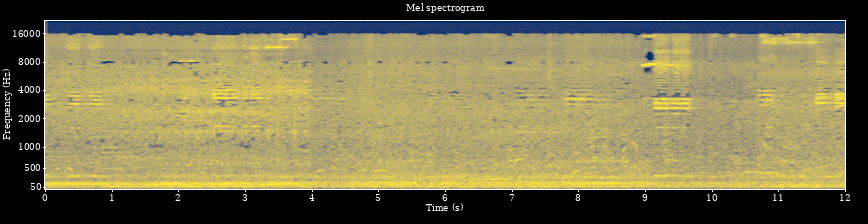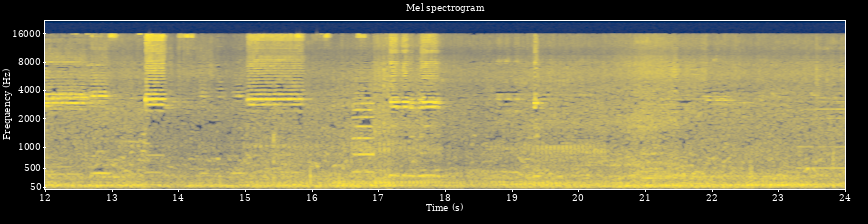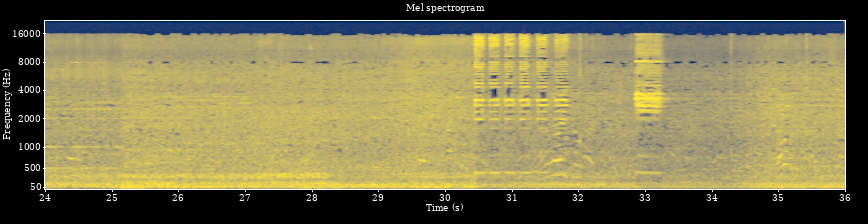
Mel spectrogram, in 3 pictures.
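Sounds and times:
crowd talking: 0:00.0 - 0:36.0
road traffic: 0:00.0 - 0:36.0.

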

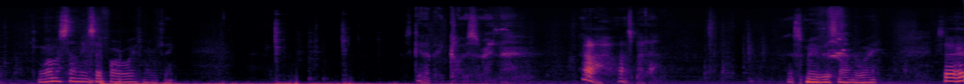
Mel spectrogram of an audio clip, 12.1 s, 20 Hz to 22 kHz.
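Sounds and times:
microphone handling rumble: 0:01.2 - 0:09.3.

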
